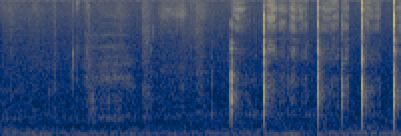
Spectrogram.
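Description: Chalk writing on a blackboard: after about two quiet seconds, a run of sharp chalk taps and strokes as letters are written.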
